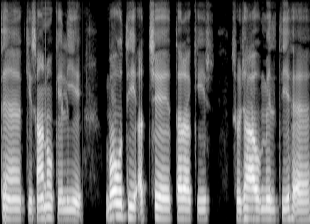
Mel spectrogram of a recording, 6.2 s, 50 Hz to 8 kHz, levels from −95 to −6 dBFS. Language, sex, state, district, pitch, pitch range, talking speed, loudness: Hindi, male, Uttar Pradesh, Etah, 130 Hz, 125-135 Hz, 125 wpm, -16 LUFS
